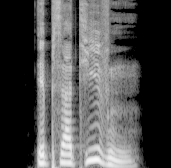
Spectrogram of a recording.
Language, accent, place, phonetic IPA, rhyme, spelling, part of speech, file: German, Germany, Berlin, [ɪpsaˈtiːvn̩], -iːvn̩, ipsativen, adjective, De-ipsativen.ogg
- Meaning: inflection of ipsativ: 1. strong genitive masculine/neuter singular 2. weak/mixed genitive/dative all-gender singular 3. strong/weak/mixed accusative masculine singular 4. strong dative plural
